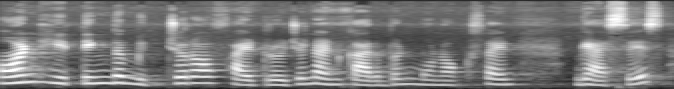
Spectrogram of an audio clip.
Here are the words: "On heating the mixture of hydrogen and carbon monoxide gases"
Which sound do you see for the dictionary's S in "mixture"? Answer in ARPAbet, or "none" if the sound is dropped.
none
